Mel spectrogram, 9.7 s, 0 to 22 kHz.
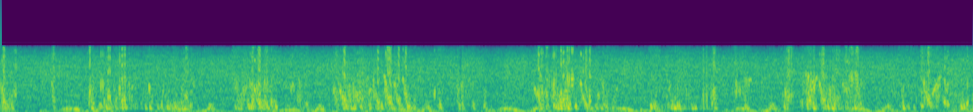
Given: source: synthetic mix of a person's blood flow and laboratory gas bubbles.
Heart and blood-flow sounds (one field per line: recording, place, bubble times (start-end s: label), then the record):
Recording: Doppler ultrasound of blood flow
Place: precordium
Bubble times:
0.00-0.20 s: bubbles
0.49-0.59 s: bubbles
0.86-1.96 s: bubbles
2.31-2.80 s: bubbles
2.83-3.10 s: bubbles
3.29-4.28 s: bubbles
4.32-4.46 s: bubbles
4.55-4.66 s: bubbles
4.71-4.77 s: bubbles
4.82-4.89 s: bubbles
5.30-6.18 s: bubbles
6.47-7.18 s: bubbles
7.29-7.52 s: bubbles
7.80-8.66 s: bubbles
8.97-9.74 s: bubbles
From the record:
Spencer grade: 4 (maximum detectable bubble signal sounding continuously throughout systole and diastole of every cardiac period, and overriding the amplitude of the normal cardiac signals)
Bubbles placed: only in the low amplitude regions of the cardiac cycle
